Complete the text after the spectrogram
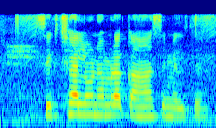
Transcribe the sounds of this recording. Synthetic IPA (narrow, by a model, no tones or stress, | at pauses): sɪkt͡ʃʰaloːnɦəmɾakəɦãsemɪlt̪e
